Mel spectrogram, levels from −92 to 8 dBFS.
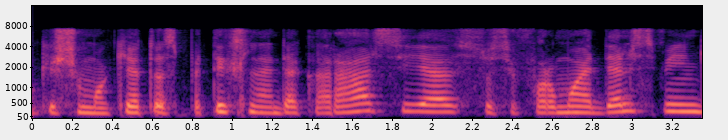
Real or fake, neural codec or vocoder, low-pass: real; none; 7.2 kHz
